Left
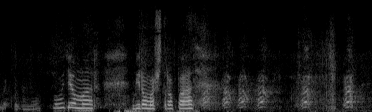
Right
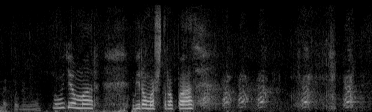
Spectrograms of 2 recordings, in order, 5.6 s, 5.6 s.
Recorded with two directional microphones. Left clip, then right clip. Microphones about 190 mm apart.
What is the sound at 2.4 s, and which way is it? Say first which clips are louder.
Speech: right 5 dB; 10° right (ahead or behind).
